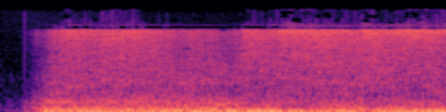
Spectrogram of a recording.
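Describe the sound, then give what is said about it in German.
An e-bike battery explodes and catches fire in a video by the testing organization DEKRA, with flames almost a meter high and heavy smoke. A sudden onset jumps straight into a loud, steady roaring hiss with a heavy low rumble that holds for about two seconds without fading. “So hört es sich an, wenn der Akku eines E-Bikes explodiert und in Brand gerät.”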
